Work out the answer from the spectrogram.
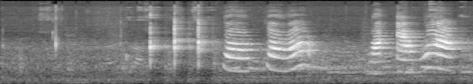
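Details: Tame parrot (tota) calling "Mummy" indoors: a few sharp clicks, then three strong harmonic voice-like syllables with bending pitch, arranged in two quick groups.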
